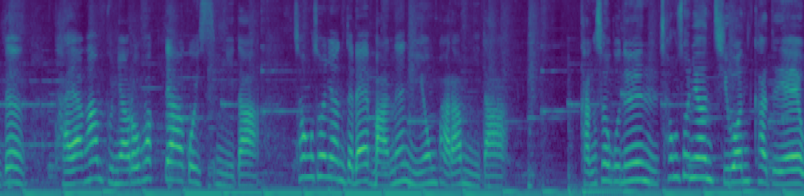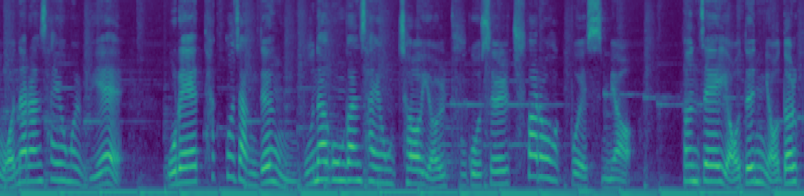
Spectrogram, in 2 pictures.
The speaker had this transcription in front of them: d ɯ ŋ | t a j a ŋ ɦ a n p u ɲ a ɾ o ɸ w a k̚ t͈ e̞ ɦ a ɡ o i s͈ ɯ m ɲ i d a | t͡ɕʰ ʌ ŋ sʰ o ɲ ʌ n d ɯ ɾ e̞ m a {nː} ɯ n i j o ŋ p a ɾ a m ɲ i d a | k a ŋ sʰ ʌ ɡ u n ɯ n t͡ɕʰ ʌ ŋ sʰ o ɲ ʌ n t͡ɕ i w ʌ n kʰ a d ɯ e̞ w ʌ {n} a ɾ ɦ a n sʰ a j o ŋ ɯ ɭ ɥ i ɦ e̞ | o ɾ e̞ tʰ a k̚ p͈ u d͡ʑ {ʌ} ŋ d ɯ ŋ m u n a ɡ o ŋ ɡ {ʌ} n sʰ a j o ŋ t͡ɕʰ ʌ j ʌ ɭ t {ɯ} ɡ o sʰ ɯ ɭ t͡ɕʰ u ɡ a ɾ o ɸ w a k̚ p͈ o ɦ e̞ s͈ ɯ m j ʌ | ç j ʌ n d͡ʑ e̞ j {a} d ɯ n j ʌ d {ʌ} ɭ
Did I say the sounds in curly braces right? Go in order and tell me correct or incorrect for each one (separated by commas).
incorrect, correct, incorrect, incorrect, incorrect, incorrect, correct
